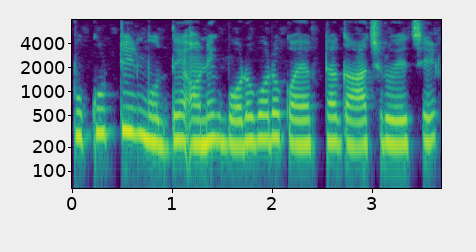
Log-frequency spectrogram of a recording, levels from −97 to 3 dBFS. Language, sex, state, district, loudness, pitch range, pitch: Bengali, female, West Bengal, Dakshin Dinajpur, -14 LUFS, 225-260 Hz, 235 Hz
